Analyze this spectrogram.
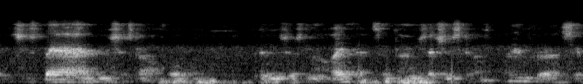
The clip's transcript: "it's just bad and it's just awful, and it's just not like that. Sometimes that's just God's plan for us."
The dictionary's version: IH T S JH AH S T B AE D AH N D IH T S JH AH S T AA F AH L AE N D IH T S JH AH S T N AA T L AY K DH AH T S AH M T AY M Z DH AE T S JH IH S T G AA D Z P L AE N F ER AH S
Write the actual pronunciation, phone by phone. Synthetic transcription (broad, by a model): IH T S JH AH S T B AE D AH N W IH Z JH AH S T AA F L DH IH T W JH AH S T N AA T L AY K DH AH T S AH M T AY M Z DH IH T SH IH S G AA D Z P L AE N F ER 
